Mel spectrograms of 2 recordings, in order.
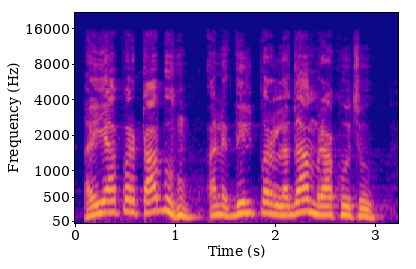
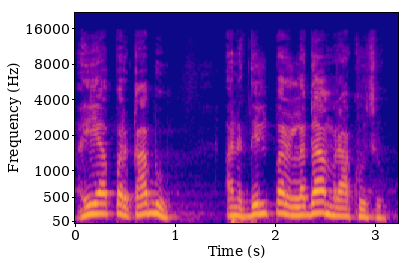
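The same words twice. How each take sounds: First: "હૈયા પર કાબુ અને દિલ પર લગામ રાખું છું" slowly, with weight on કાબુ; slow recited couplet. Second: Said in the usual way. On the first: Shown as a demonstration. Comedian repeats the couplet to the crowd, slower, stressing કાબુ. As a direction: lean on કાબુ and draw the line out.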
